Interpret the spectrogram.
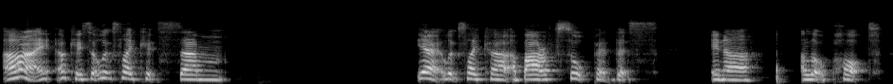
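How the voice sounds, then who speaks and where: Slow-talking Scottish woman, hesitant chat. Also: fairly high pitch, fairly bright tone, dull audio. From Scotland. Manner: hesitant, many ums and restarts, chatty. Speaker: art vlogger. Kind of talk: casual live unboxing chat.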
